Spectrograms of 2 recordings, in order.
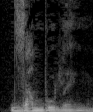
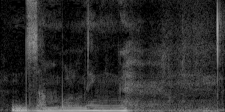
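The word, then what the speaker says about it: འཛམ་བུ་གླིང: How do the Tibetans pronounce that, you know? Zambuling, right? Zambuling.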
